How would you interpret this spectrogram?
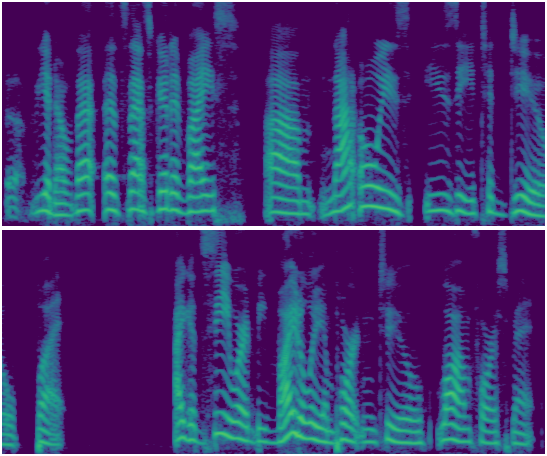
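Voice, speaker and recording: A woman's voice: lowish voice, lively intonation, a little slow, darkish tone, no room sound, clean studio sound. A woman hosting a podcast in casual chat, talking in an informal, slangy and self-deprecating way. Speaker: podcast host.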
